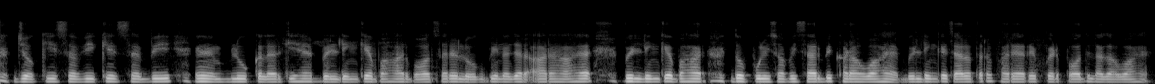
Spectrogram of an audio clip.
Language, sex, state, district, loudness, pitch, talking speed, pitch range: Hindi, male, Karnataka, Bijapur, -23 LUFS, 130 Hz, 220 wpm, 125-135 Hz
